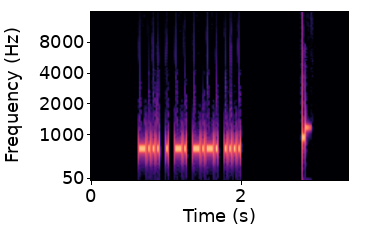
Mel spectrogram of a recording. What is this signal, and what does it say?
Morse code, heard as a keyed tone, about 37 wpm, 700 Hz. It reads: BENCH
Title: Sentences from Top 1400 Words - New Word Drill Alt - 40wpm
